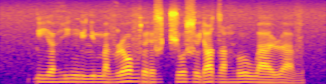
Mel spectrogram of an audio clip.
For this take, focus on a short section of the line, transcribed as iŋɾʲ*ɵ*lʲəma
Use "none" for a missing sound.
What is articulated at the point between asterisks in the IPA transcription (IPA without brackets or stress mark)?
ɵ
